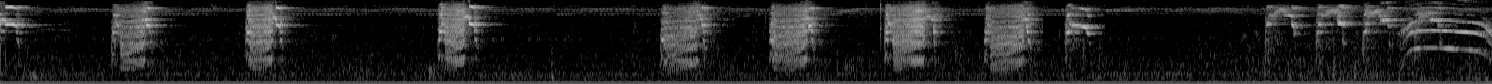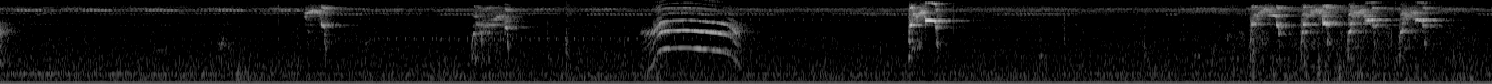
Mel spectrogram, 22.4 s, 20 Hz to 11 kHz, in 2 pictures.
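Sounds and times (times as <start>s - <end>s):
steady high hiss: 0.0s - 22.3s
bird giving harsh raspy calls: 6.7s - 8.3s.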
